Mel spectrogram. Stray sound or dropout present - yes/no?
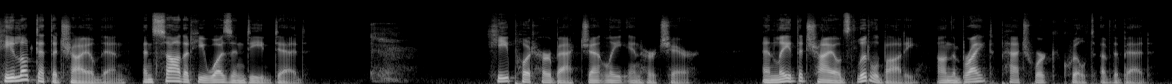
yes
